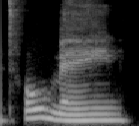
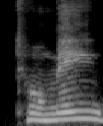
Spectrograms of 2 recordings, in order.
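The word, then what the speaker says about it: ptomaine: from tomain t o m a i n tomain or uh not domain it's tomain I can never spell this right you guys tomain tomain poison in let me see tomain tomain poisoning I can't spell it right it's pronounced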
